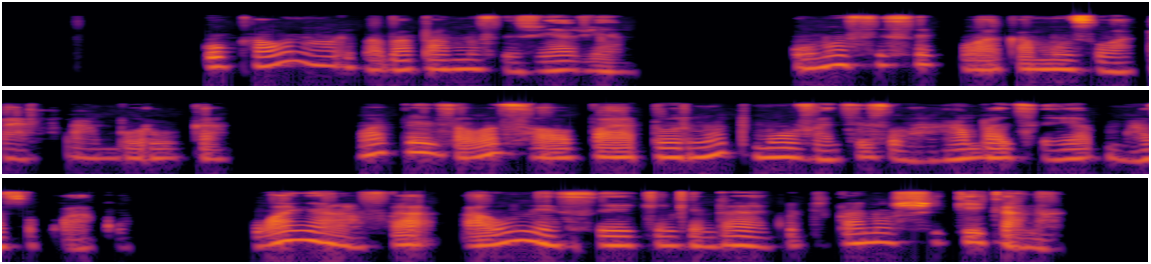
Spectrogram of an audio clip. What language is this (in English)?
Ndau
